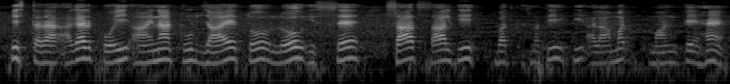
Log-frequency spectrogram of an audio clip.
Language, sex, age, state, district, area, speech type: Urdu, male, 60+, Bihar, Gaya, urban, spontaneous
